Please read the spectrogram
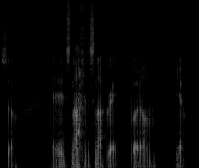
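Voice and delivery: soft, whispery lost voice.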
